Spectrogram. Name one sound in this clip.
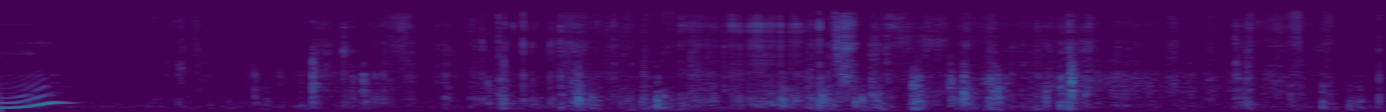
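Paper rustles and crinkles as hands handle it, close by.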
